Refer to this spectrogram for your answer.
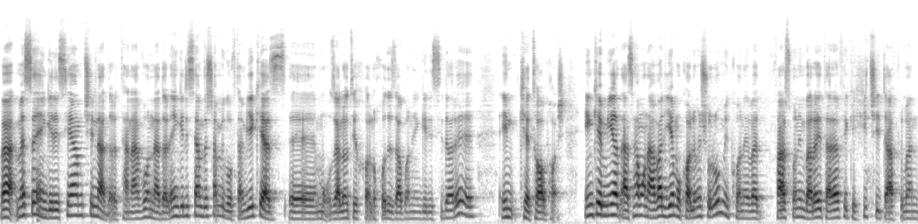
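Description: Very fast speech from a man, fairly high in pitch with ordinary pitch variation, over a quiet background. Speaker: Persian and English language teacher and translator. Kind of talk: interview.

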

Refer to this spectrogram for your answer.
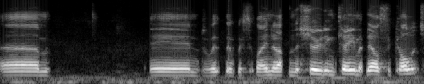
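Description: With long, frequent pauses, a man speaks fairly slowly in a New Zealand accent. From New Zealand, Murchison. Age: 30s. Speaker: former rugby player and hunting guide. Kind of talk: casual chat.

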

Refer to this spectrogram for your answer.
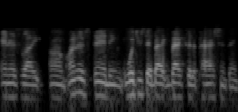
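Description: At a fairly quick clip, a man of medium pitch speaks with an American accent. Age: 20s. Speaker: rapper. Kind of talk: interview. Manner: halting.

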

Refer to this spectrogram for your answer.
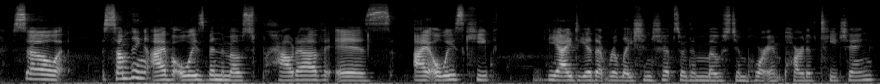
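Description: A woman with a Midwestern American accent, moderate pace and fairly even intonation. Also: medium pitch for a woman. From rural Ohio, US Midwest. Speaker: high school English teacher. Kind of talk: interview.

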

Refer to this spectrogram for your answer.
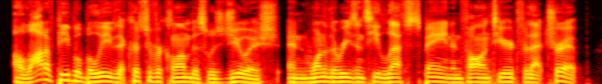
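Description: In an ordinary speaking voice, a man with an American accent talks at a fairly quick pace, fairly low in pitch with fairly even intonation, in a dry, close sound with no echo on a very clean recording with a silent background. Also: very even loudness. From United States. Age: 20s. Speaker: radio producer. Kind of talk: casual interview.

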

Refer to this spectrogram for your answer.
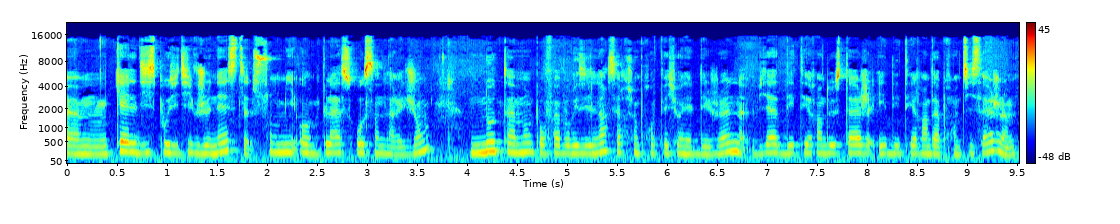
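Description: A woman speaks at a moderate pace with a medium pitch and fairly even intonation. There is noticeable background noise. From Normandy, Seine-Maritime. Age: 20s. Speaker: human resources worker. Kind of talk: interview questions. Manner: formal.

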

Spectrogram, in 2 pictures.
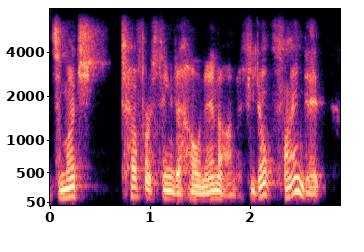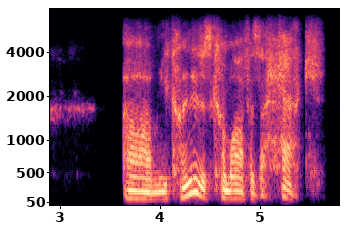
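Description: Using lively intonation, a man with an American accent speaks at a moderate pace. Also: medium pitch for a man. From Utah and New Mexico. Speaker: graphic designer. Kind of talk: casual interview chat.

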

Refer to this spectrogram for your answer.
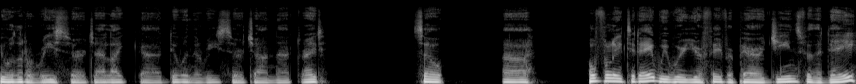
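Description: A man with a fairly low pitch and a dark, mellow tone speaks at a moderate pace, somewhat breathy, with ordinary pitch variation and long, frequent pauses. The recording is very clean with a silent background and a dry, close sound with no echo. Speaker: podcast host. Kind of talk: casual chat. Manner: rambling, filler words.

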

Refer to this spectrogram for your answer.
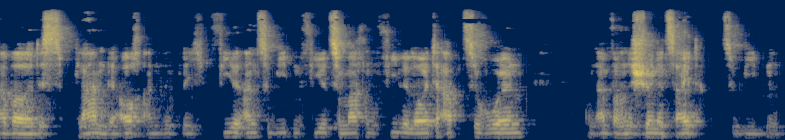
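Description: A man's fairly low voice at a moderate pace, monotone with flat intonation. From Germany, Stuttgart. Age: 20s. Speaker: American football franchise manager. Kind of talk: podcast interview.

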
